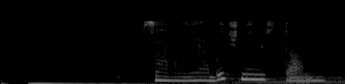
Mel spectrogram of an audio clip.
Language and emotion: Russian, neutral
